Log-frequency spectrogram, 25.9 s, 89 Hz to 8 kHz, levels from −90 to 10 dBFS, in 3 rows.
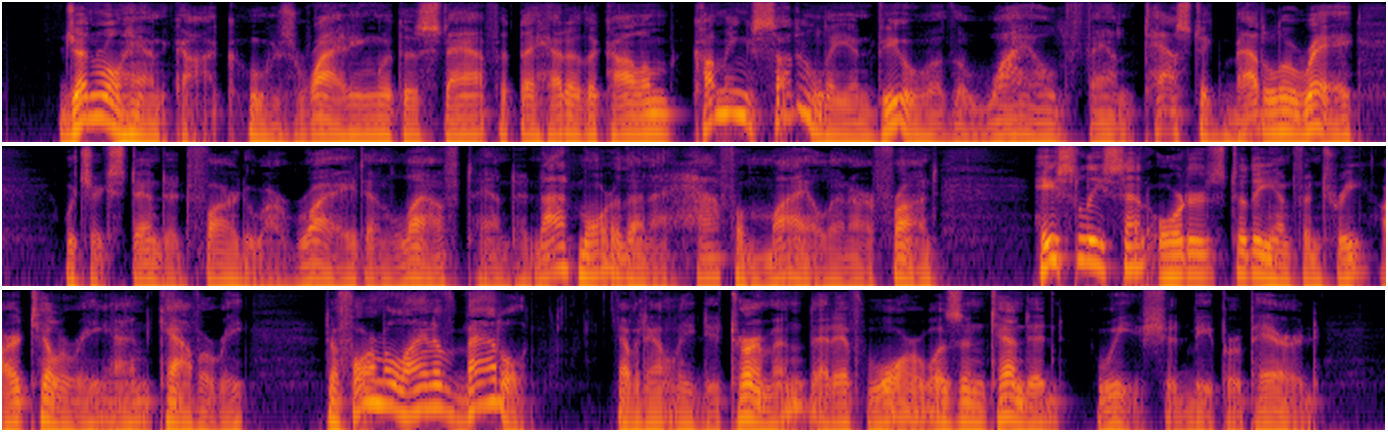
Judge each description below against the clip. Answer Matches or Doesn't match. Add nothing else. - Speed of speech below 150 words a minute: Doesn't match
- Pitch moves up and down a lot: Matches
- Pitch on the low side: Matches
